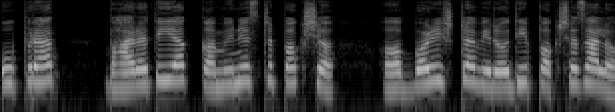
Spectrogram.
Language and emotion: Goan Konkani, neutral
